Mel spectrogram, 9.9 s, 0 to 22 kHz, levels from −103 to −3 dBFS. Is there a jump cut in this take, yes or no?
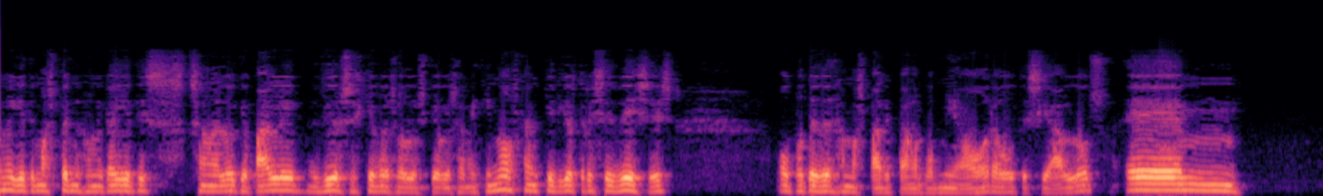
no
